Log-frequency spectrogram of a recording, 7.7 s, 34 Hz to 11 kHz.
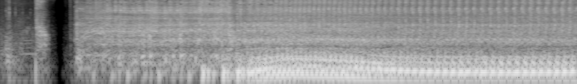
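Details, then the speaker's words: Air-cooled VW: cranks, catches, then runs heavy and lumpy, whole car shaking; only two cylinders firing, one side dead, unburnt fuel smell; clutch possibly misadjusted. "You hear the 2 cylinders. Whole car's shaking because both cylinders on one side are running."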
